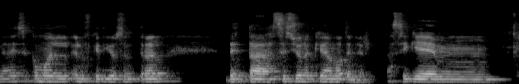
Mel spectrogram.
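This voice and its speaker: In a room with audible echo, a man speaks with monotone, flat intonation. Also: medium pitch for a man. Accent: Chilean. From Chile. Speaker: university professor. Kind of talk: online lecture. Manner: fast; many fillers and self-corrections.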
